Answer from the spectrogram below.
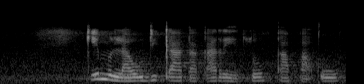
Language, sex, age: Southern Sotho, female, 20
